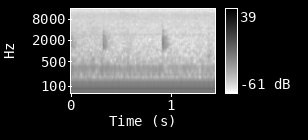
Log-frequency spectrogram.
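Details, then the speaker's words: Basic radiation monitoring instrument with probe and meter: sharp isolated clicks at irregular intervals over a faint steady hum, caused by natural background radiation, a normal background count. "this is a basic radiation monitoring instrument the clicking you can hear is due to Natural background radiation"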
